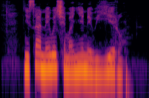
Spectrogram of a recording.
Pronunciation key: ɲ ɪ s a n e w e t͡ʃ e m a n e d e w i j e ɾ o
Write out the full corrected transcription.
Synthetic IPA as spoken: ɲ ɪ s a n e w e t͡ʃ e m a ɲ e n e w i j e ɾ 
